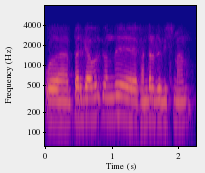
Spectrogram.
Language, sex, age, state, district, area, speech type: Tamil, male, 18-30, Tamil Nadu, Virudhunagar, rural, conversation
